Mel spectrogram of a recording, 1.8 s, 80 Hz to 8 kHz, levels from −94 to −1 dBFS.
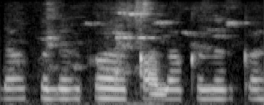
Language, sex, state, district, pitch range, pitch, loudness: Hindi, female, Bihar, Kishanganj, 260-275 Hz, 270 Hz, -27 LUFS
